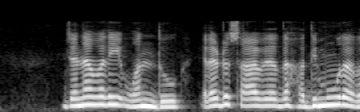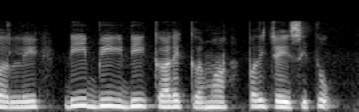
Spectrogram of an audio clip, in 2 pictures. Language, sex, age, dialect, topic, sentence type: Kannada, female, 41-45, Mysore Kannada, banking, statement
